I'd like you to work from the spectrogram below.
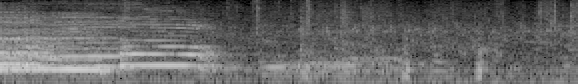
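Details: A rooster crows once in a loud, harmonic call that steps down in pitch over about one second, then fades into quiet background with a few faint knocks and clucks.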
